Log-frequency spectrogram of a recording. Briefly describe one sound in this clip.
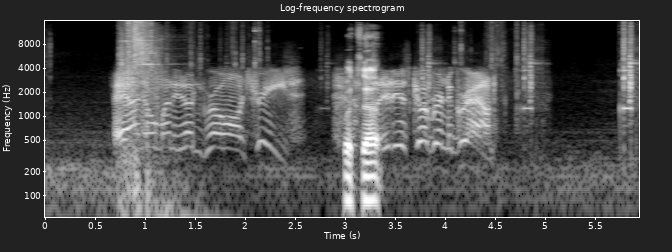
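A gun is drawn and swapped with metallic clicks.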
